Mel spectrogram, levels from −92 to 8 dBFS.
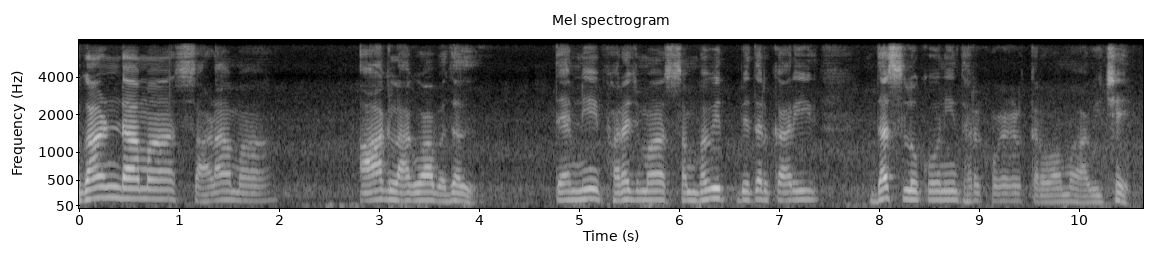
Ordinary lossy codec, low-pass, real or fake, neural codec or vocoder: none; 7.2 kHz; real; none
